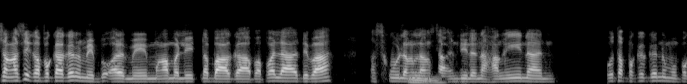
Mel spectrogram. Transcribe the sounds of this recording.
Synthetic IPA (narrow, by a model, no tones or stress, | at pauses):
saŋkɐs̬ɛkɐpɐɡ̚kaɡɐnonmɛjbmɛjmɐŋamɐlɪʔɪt̪̚nɐbaːɡapɐpɐlad̪ɪba | mɐskuːlɐŋlaŋsɐhɪnd̪iːlaŋnɐɦɐŋiːnɐn | buːt̪ɐpɐɡ̚kːaɡɐnonmopɐ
